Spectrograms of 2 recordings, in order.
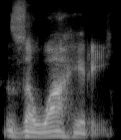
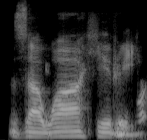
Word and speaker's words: Zawahiri: it uh how is it how do you pronounce his last name uh well his name is uh ayman al zawahiri zawahiri it's dr alzeroth yes that's true doctor ayman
